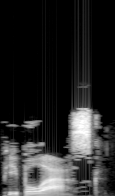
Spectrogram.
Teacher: I do hear that L as really linking to the beginning vowel sound.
